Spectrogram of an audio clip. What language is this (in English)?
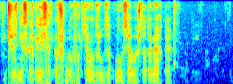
Russian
